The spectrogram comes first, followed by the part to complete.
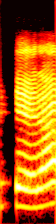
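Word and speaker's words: ptera: मतलब जैसे मैंने जितने भी वर्ड के साथ एंड में टेरा आएगा ना, पी साइलेंट होता है, तो वो तो ये विंग्स हैं।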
